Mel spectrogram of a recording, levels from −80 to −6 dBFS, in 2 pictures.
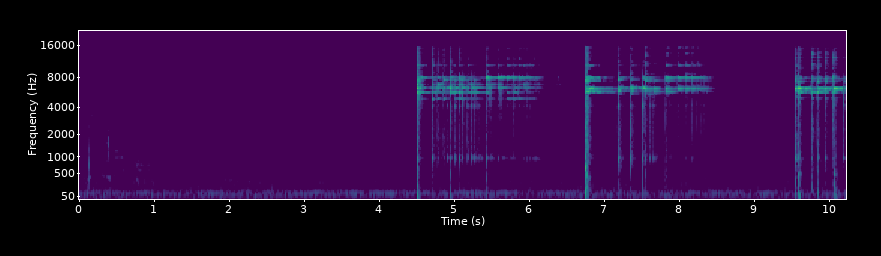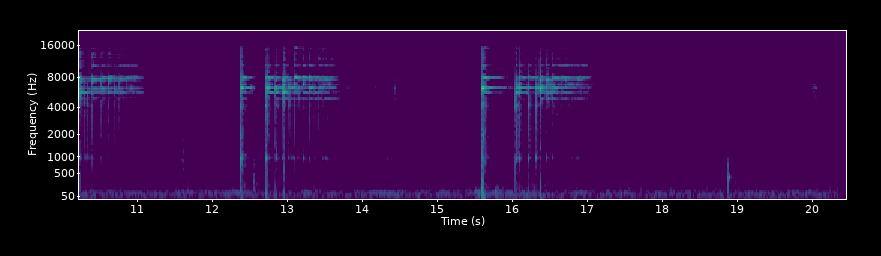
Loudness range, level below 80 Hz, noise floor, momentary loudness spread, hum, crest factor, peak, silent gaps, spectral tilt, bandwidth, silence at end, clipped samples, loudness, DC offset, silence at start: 6 LU; -72 dBFS; -74 dBFS; 17 LU; none; 26 dB; -14 dBFS; none; 1.5 dB/octave; 15.5 kHz; 1.55 s; under 0.1%; -32 LUFS; under 0.1%; 4.5 s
